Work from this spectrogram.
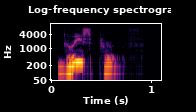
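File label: "greaseproof", British English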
